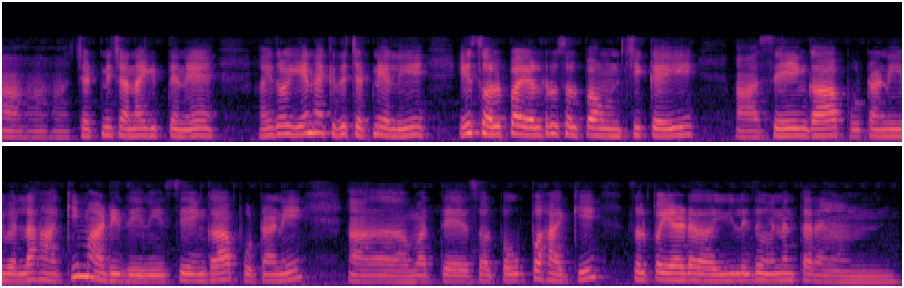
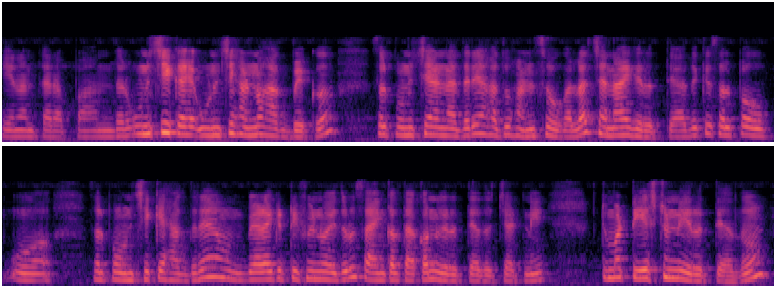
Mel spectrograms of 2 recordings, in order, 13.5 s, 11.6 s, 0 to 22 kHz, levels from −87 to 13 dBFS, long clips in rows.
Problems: none marked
